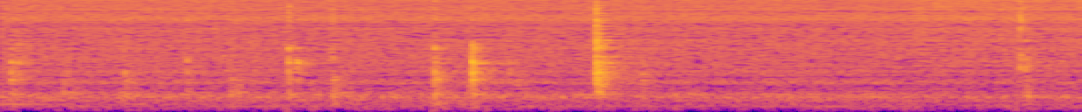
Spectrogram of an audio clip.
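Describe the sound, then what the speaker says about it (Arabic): Food is stirred in a mix of olive oil and vegetable oil while preparing chicken with green beans, giving faint scraping and soft clicks of a utensil against the pan over a quiet sizzle. "غادي نخلط كلشي مزيان بهذا الشكل هذا"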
